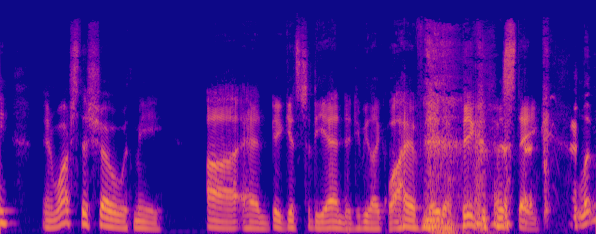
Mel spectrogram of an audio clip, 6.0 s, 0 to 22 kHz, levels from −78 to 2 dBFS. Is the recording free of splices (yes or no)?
no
